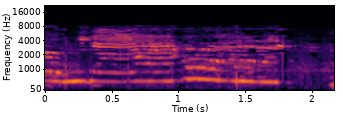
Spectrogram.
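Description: A high-pitched voice singing long, wavering held notes on sung syllables, breaking off just before the end.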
